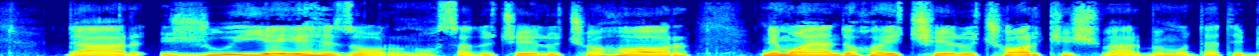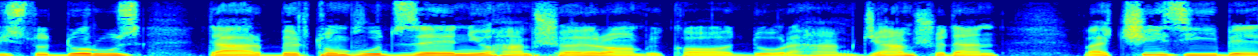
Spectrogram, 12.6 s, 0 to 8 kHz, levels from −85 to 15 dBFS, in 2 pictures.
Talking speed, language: 115 wpm, Persian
